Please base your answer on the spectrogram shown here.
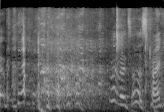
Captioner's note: laughter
